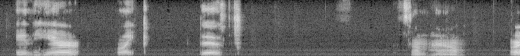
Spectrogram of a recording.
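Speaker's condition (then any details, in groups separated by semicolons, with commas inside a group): Cerebral palsy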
